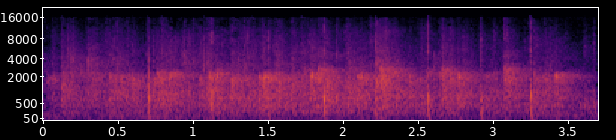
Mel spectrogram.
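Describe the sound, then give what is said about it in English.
A crowd claps steadily for a few seconds for the worship team and the people who set up beforehand, a dense patter of many hands with sharp individual claps poking through, holding at a fairly even moderate loudness throughout. “Can we just give them a clap also?”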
